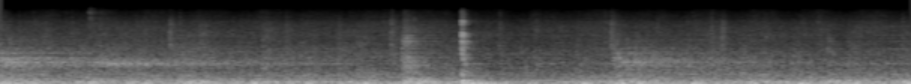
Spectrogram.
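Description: Racquetball rally on an enclosed court: sharp smacks of the ball off racquets and walls, one near the start and two close together about three seconds in, each ringing briefly in the court. A steady low rumble runs underneath.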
